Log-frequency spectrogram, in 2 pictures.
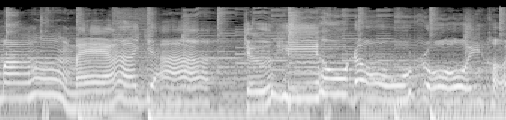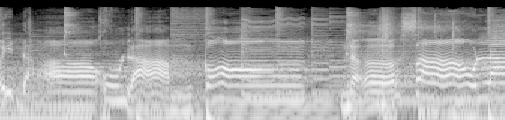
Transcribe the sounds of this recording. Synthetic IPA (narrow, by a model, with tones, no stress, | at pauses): ma˧ŋmɛ̰˧˨zaː˧ | t͡ɕɨ˧˨˩ɦi˧əwɗə˧wzo˨˩jhəː˧˩jɗa̰ː˧˨wlaː˨˩m | kɔ˧n | nə̰ː˧˨saː˧wla˧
